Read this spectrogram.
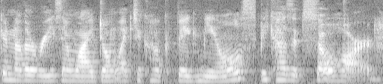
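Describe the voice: At a moderate pace, a woman talks in a medium pitch with fairly even intonation. Her tone is fairly bright.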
